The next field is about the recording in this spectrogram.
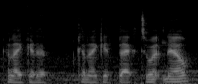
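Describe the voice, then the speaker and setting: A man's voice: fairly low pitch, steady tone, fast, sharp tone, faint music behind, pitched below the performer's own voice. A man voicing a cold, withdrawn teenage schoolboy from a visual novel, indifferent and defeated in his dismissive delivery.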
